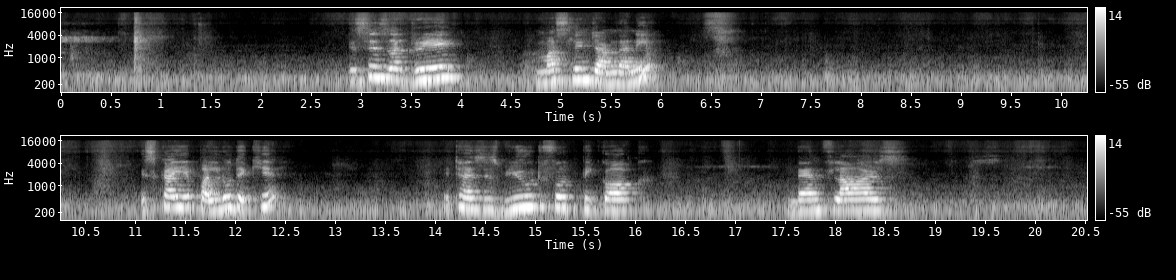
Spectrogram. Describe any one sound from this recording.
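Fabric rustles as it is unfolded.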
